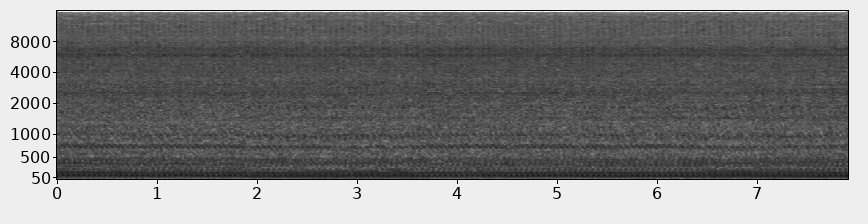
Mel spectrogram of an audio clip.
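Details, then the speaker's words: 1965 Honda E300 generator after spark fix, throttle slowed to low speed, producing little power there: small single-cylinder putters evenly and steadily with no stumbling or rattles. Normal low-speed idle. "Alright, it doesn't really produce power down that low, but it sounds good that low."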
